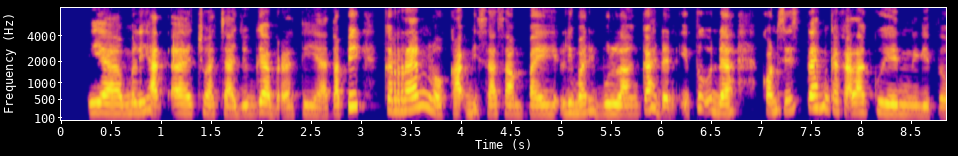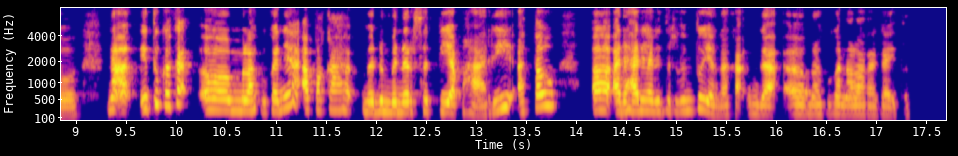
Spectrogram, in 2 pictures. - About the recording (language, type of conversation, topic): Indonesian, podcast, Bagaimana cara kamu mulai membangun kebiasaan baru?
- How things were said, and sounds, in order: tapping; other noise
